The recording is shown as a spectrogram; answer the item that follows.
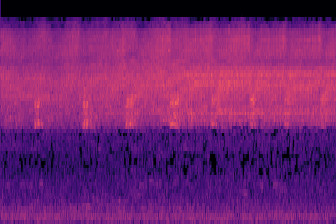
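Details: Cicadas singing loudly on a morning at Gunung Geulis, Bogor, West Java, near a vehicle parking area: a dense, steady high-pitched buzzing drone with faint pulsing swells roughly every second.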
